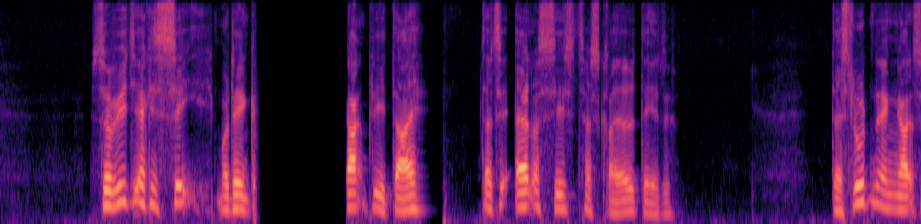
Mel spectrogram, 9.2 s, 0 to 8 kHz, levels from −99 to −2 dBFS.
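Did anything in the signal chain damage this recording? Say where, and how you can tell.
Yes. A call audio freeze at the network stage, likely delayed packets draining the jitter buffer: after "må det", 2.54 to 3.48 s, the sound trails off into about 0.87 s of silence, then resumes intact.

A long network dropout, likely lost packets, from 4.17 to 4.44 s: the sound decays into silence and returns at "der til allersidst har" with about 0.26 s missing.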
